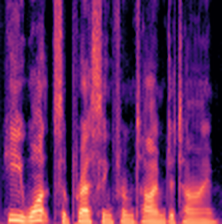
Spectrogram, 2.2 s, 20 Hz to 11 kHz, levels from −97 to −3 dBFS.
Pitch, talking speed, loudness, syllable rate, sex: 175 Hz, 190 wpm, -18 LUFS, 4.2 syllables/s, female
